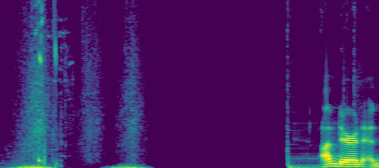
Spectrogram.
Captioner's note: logo whooshes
